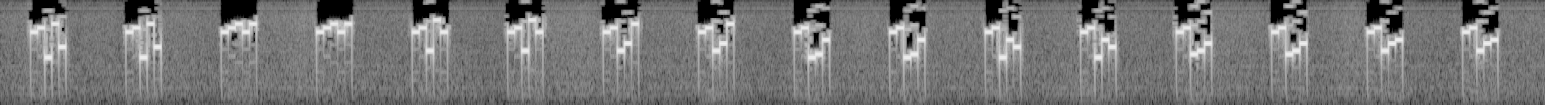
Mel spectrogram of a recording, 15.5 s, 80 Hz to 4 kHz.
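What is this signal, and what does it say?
Five-tone selective call (ZVEI), heard as quick runs of five tones, tones of about 70 ms. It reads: 89104 89104 89080 89080 89338 89338 89350 89350 89126 89126 89164 89164 89235 89235 89356 89356
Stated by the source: ZVEI five-tone call received on an SDR.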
